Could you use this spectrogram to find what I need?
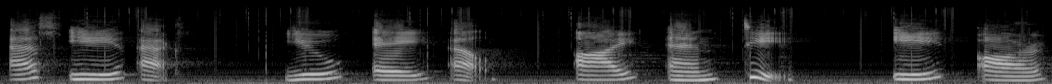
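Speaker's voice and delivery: slow letter-by-letter spelling. Acted. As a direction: spell each letter out slowly. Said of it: "Why did you just spell it and then say it?".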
